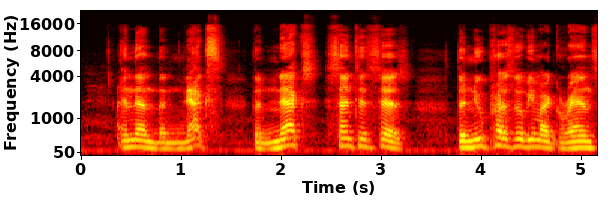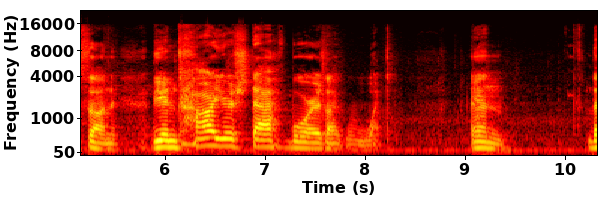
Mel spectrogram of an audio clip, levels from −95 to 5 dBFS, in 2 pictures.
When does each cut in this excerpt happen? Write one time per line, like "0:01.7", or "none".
0:01.6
